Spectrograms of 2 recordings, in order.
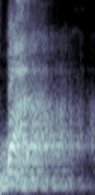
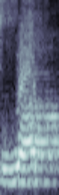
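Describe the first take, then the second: First: The word begins with a B sound. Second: The word begins with a W sound. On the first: This is how it is said in some places, following German. "En algunos lugares esto lo pronuncian así, como bat" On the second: This is how the speaker's own community says it. "Pero nosotros pronunciamos what"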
